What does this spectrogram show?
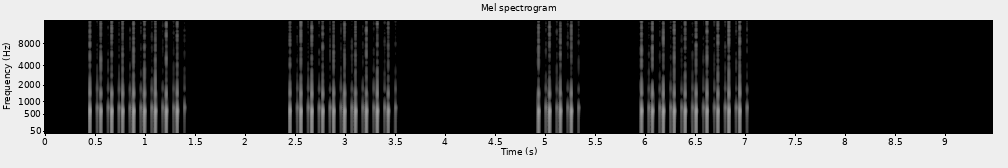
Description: Pulse dialling, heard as clicks on a phone line, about 9 pulses a second. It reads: 9 0 4 0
